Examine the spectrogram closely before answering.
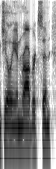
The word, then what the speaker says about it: Jillian Robertson: I too am taking Jillian Robertson, an honorary Floridian, even if she is from Canada.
